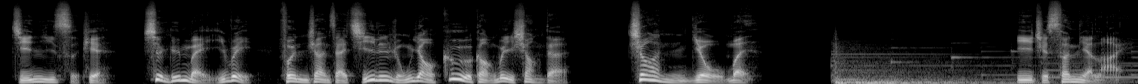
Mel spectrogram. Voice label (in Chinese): 试音 男; 跨越梦想荣耀未来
